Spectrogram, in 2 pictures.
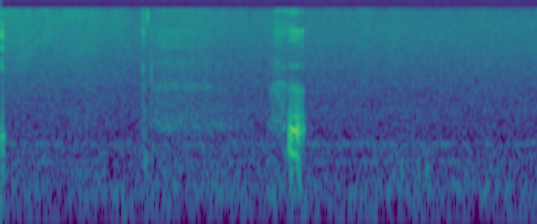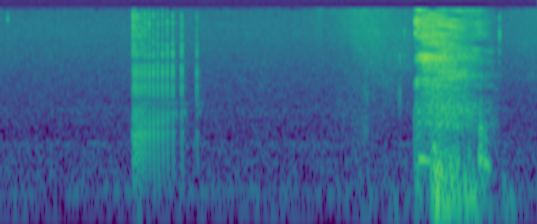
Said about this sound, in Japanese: あよー、おなら多分出るんで出します。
